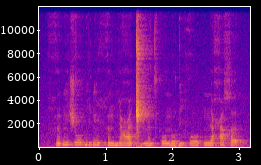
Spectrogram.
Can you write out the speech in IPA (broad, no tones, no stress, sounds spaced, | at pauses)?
h ə̃ ɓ ĩ ʃ o ɓ i ɗ ĩ h ə̃ ɡ͡b ĩ ʕ ɘ ɡ͡ǁ ɐ n ə̃ t͡sʼ o n o ɗ i f o | n ɘ ħ ɐ χ ə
